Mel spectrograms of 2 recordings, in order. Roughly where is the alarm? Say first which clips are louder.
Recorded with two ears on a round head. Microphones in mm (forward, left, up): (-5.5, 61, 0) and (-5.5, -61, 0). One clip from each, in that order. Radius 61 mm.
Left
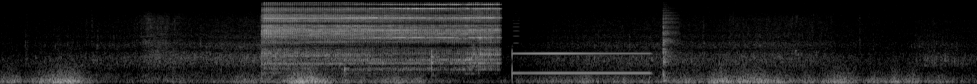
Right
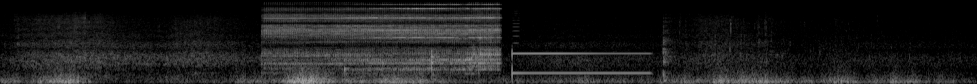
Even; centre.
